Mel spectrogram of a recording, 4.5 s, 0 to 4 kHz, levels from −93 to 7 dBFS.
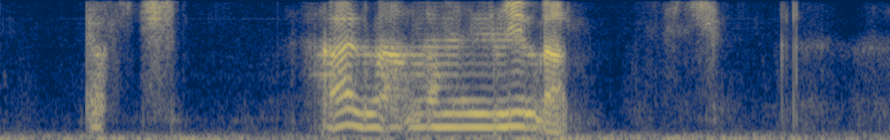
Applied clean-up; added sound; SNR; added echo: neural diffusion model UNIVERSE++.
